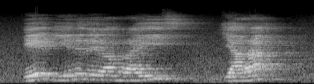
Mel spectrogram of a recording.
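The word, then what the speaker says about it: ירה: Yará, viene de la raíz yará, Y-A-R-A, con acento en la A.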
